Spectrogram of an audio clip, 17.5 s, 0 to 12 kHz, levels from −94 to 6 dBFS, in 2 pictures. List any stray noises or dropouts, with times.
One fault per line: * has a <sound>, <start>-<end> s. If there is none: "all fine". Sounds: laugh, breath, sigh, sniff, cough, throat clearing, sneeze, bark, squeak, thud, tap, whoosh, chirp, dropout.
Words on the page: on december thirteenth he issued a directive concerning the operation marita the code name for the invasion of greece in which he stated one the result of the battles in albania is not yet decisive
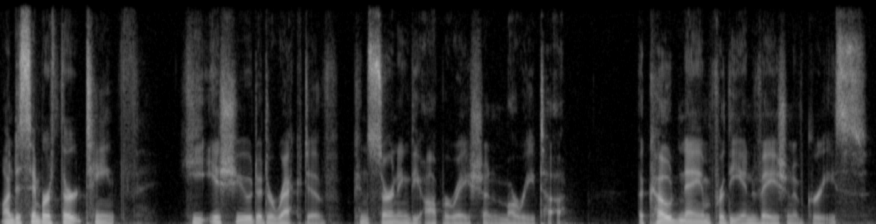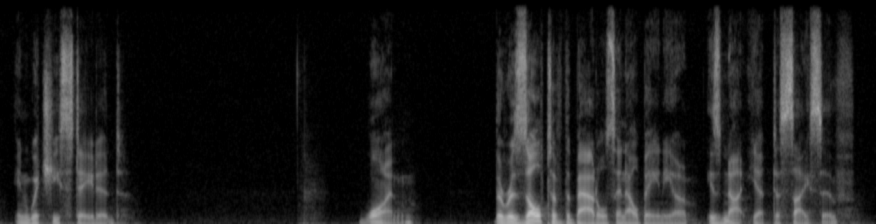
all fine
